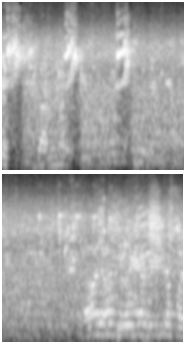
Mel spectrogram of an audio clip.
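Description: Parrots at a bird market in Faisalabad give shrill chirps and squawks that rise and fall across the whole stretch, getting denser and louder toward the end, mixed with market bustle.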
